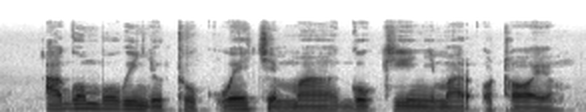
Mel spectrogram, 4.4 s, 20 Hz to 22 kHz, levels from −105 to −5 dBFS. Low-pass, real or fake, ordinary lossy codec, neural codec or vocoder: 10.8 kHz; real; none; none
